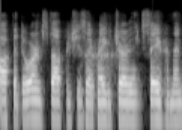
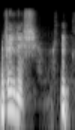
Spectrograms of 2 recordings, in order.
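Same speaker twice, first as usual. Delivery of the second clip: game announcer; 5 semitones higher than usual. Pretend. Video game announcer joke.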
